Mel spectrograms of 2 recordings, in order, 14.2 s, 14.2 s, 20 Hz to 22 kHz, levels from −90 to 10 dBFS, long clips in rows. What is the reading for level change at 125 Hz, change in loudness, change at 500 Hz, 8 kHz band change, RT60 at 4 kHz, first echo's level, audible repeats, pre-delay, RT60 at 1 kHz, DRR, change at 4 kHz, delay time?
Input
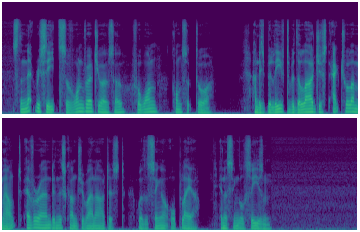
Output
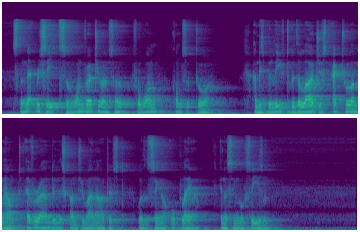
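−3.5 dB, −3.0 dB, 0.0 dB, −0.5 dB, 1.2 s, −16.0 dB, 1, 4 ms, 1.3 s, 6.5 dB, −6.5 dB, 84 ms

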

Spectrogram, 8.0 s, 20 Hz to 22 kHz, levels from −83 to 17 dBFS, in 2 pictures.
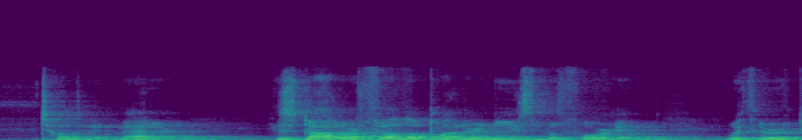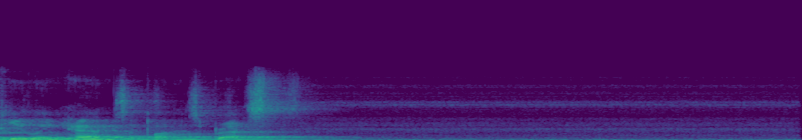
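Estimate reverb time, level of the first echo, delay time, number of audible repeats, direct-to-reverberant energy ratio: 1.1 s, −16.5 dB, 170 ms, 1, 3.5 dB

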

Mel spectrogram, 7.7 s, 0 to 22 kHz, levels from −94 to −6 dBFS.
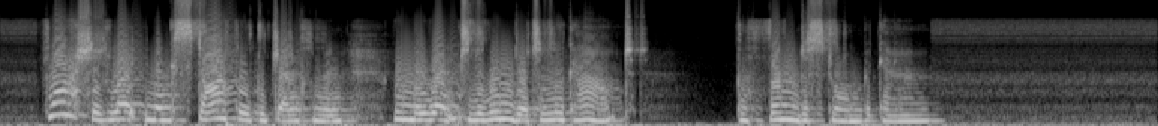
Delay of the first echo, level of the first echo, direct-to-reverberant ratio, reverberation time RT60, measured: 59 ms, −20.0 dB, no reverb audible, no reverb audible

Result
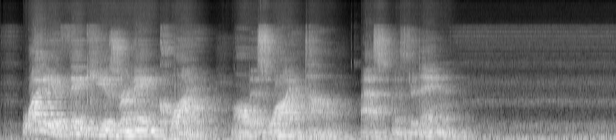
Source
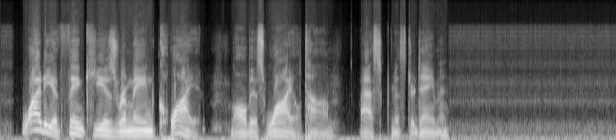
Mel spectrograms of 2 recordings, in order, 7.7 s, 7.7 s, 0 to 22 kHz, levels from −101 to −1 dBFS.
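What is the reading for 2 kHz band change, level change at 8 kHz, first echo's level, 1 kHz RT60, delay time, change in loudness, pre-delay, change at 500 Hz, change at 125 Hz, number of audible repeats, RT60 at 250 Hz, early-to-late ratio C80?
+2.5 dB, +1.5 dB, no echo audible, 0.90 s, no echo audible, +3.0 dB, 34 ms, +3.5 dB, +4.0 dB, no echo audible, 1.0 s, 3.0 dB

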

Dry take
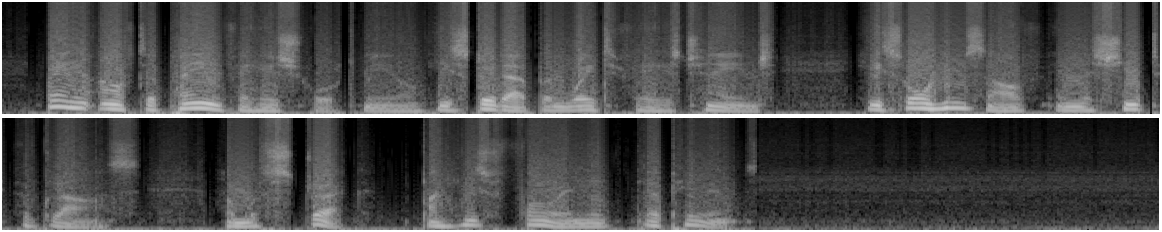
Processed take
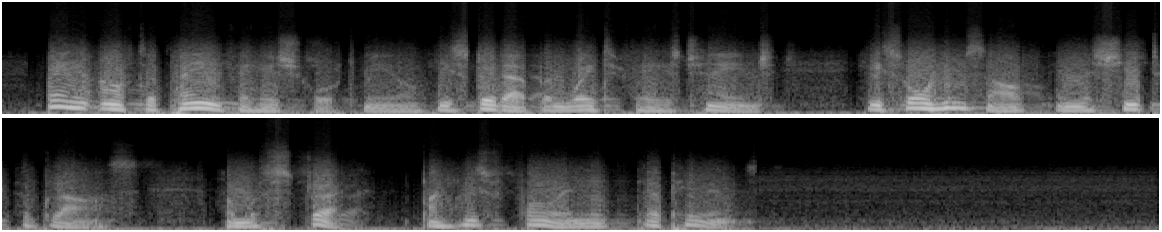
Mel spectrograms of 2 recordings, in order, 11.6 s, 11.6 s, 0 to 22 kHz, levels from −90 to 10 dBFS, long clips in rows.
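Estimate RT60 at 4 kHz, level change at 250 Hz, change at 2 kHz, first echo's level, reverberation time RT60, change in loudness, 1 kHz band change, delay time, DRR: no reverb audible, −0.5 dB, −3.5 dB, −20.0 dB, no reverb audible, −1.5 dB, −1.5 dB, 130 ms, no reverb audible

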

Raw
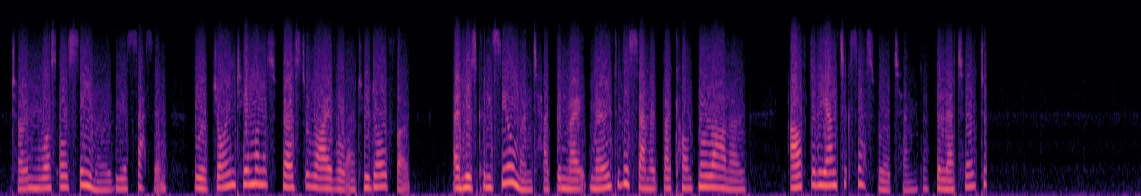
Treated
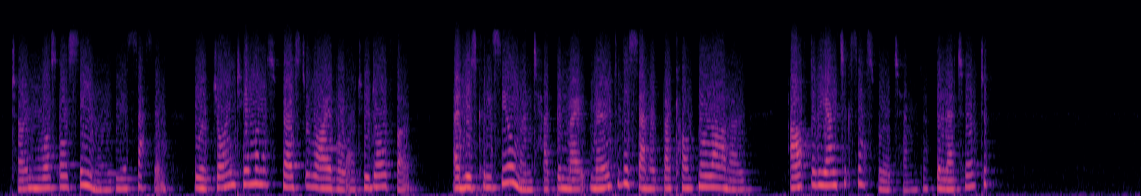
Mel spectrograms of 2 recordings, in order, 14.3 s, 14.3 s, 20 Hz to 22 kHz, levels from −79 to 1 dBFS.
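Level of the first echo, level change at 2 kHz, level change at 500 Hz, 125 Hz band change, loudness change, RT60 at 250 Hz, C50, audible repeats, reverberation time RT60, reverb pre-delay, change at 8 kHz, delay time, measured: no echo audible, −7.0 dB, −6.5 dB, −3.5 dB, −5.5 dB, 0.55 s, 16.0 dB, no echo audible, 0.55 s, 6 ms, −8.0 dB, no echo audible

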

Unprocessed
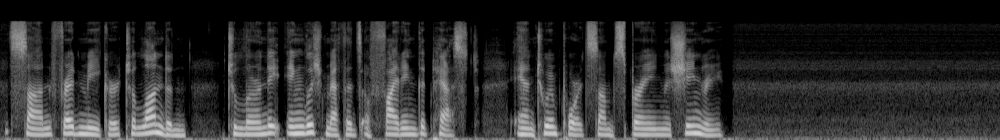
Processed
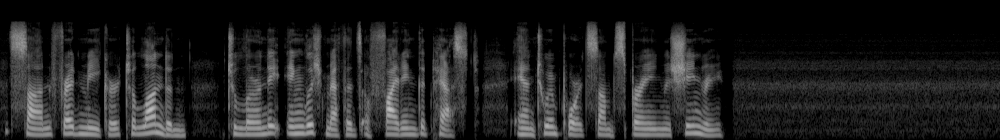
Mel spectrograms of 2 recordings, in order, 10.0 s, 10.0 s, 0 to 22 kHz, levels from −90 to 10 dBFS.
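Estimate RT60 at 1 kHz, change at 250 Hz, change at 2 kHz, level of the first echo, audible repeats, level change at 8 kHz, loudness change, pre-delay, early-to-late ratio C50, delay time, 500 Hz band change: no reverb audible, −17.0 dB, −3.5 dB, no echo audible, no echo audible, −4.0 dB, −11.0 dB, no reverb audible, no reverb audible, no echo audible, −13.0 dB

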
